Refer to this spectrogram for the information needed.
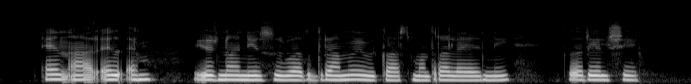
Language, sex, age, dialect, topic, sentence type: Marathi, female, 18-24, Northern Konkan, banking, statement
